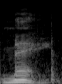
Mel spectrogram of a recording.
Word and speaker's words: me: But instead of praising human creativity, the text describes Nisaba as the one who revealed the ME, the ME, pronounced may.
